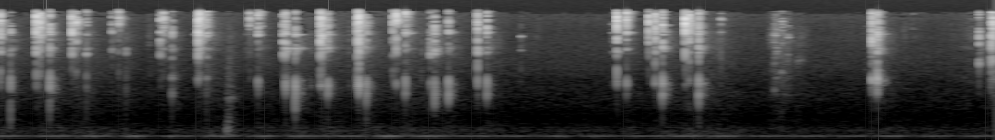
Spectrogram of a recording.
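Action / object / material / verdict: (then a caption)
tap / partly filled glass water bottle / glass / none. Long nails tap on the body and near the cork cap of a clear glass water bottle, partly filled with water, with a blue sleeve. A quick, irregular series of sharp, bright, clicky taps dies away almost instantly, some landing in tight clusters and others spaced apart, with a faint steady low hum underneath.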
